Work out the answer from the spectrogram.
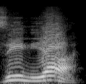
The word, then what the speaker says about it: Xenia: No, it's Xena, the Pickle Princess. No, it's Xenia. Thanks, Tom. Pronounced like Erie. Erie, Pennsylvania. Oh.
